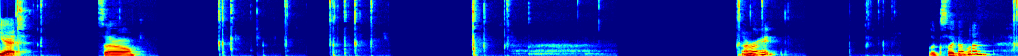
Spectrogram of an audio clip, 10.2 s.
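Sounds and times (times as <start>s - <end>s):
speech: 0.0s - 0.3s, 1.0s - 1.5s, 7.4s - 7.9s, 9.3s - 10.0s
loud typing on a computer keyboard: 2.2s - 3.9s, 4.7s - 6.1s, 7.4s - 9.0s.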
